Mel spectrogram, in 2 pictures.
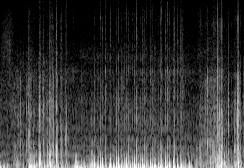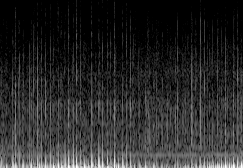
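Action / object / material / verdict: tap / thin square cork board tile / cork / none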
